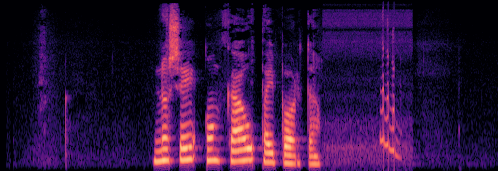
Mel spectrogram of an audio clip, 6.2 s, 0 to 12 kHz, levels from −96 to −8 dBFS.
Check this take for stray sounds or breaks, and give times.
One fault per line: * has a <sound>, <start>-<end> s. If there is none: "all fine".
* has a chirp, 4.7-5.0 s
